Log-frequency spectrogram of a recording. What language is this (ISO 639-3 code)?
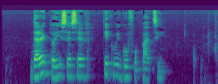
wes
